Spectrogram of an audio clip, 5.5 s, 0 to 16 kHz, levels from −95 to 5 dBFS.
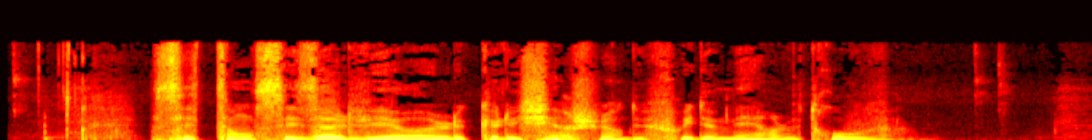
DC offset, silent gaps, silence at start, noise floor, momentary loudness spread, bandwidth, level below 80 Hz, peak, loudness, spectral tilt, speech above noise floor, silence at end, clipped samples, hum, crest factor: under 0.1%; none; 0.3 s; -56 dBFS; 17 LU; 11.5 kHz; -40 dBFS; -2 dBFS; -15 LUFS; -5 dB/octave; 42 dB; 0.95 s; under 0.1%; none; 14 dB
